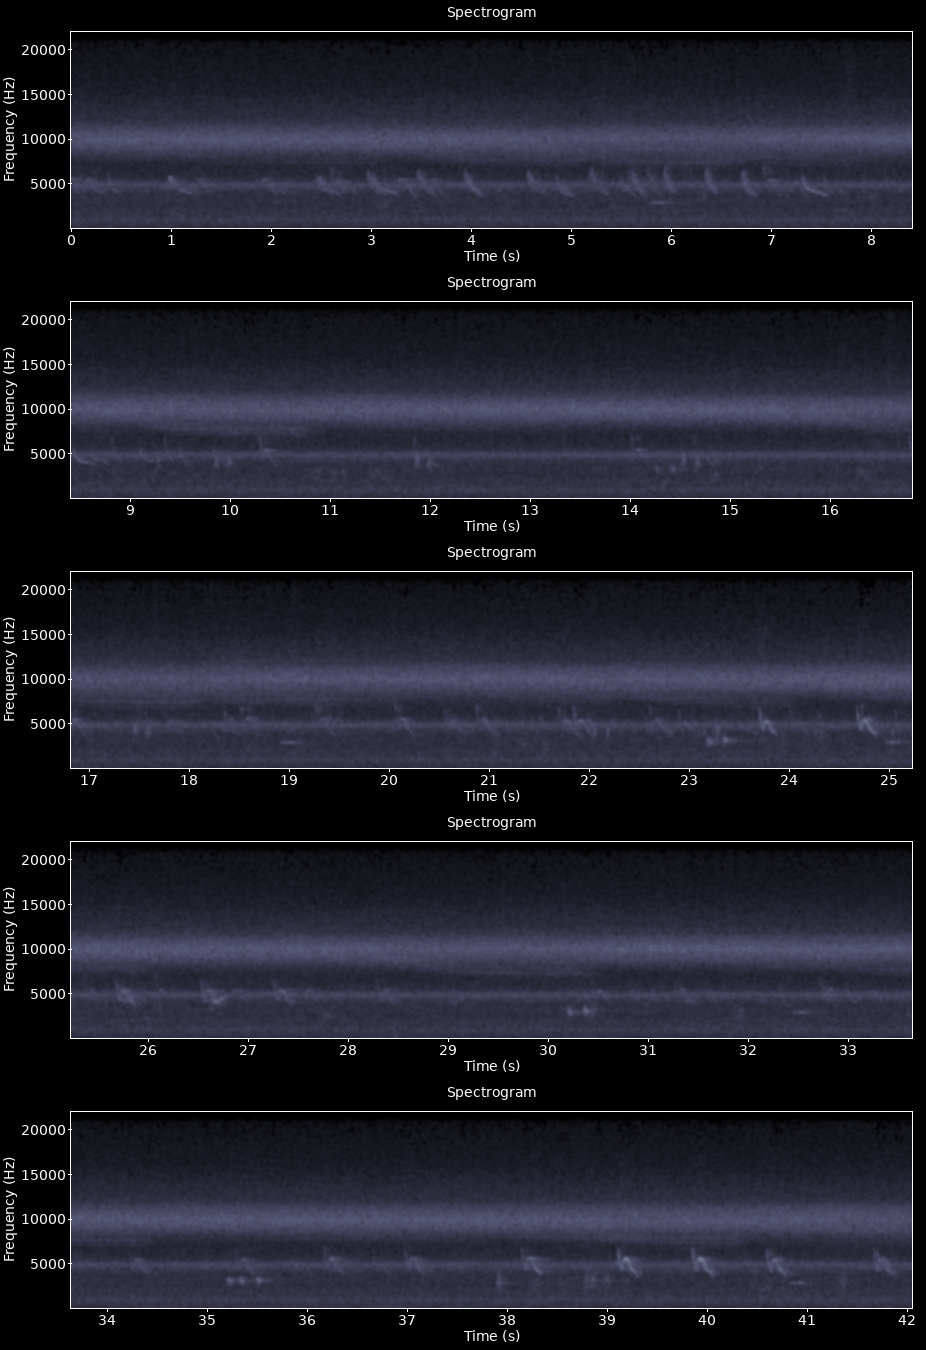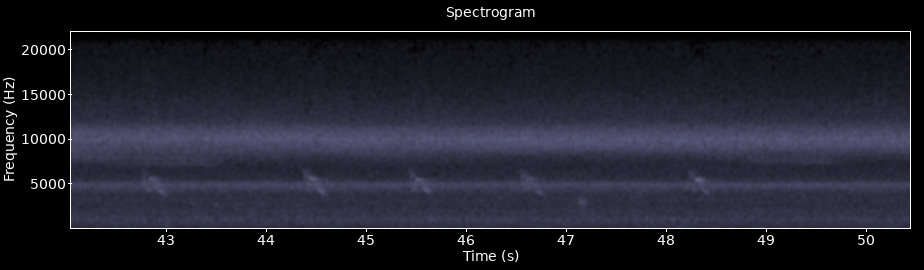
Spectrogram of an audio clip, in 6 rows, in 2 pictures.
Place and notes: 桃米巷, 埔里鎮桃米里 - Bird calls
In the morning, Bird calls, The sound of water streams
Zoom H2n MS+XY
Nantou County, Puli Township, 桃米巷11-3號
